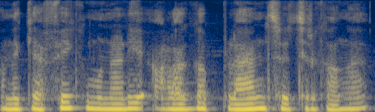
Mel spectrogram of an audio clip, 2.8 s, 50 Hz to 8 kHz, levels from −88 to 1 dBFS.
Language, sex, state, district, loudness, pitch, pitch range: Tamil, male, Tamil Nadu, Nilgiris, -15 LUFS, 145 Hz, 140-150 Hz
